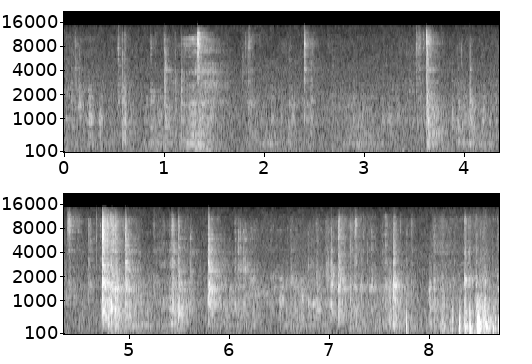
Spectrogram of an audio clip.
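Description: Scattered metallic clicks and knocks of mountaineering gear on an aluminium ladder, irregular rather than rhythmic, with one sharper knock about halfway through and a busier cluster near the end.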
